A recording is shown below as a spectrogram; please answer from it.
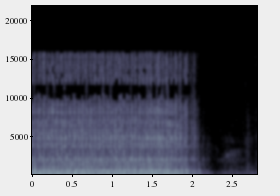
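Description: A sewing machine stitches a quilt block on a short stitch length, a steady close mechanical whir running for about two seconds before stopping abruptly, followed by a faint click.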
